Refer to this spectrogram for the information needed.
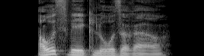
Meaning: inflection of ausweglos: 1. strong/mixed nominative masculine singular comparative degree 2. strong genitive/dative feminine singular comparative degree 3. strong genitive plural comparative degree
- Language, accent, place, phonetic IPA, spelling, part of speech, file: German, Germany, Berlin, [ˈaʊ̯sveːkˌloːzəʁɐ], auswegloserer, adjective, De-auswegloserer.ogg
